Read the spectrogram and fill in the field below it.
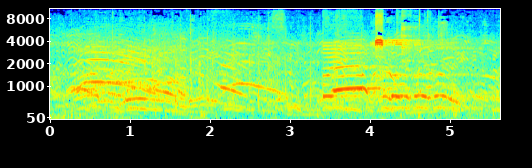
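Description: Young players shout and call to each other across an open outdoor field.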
